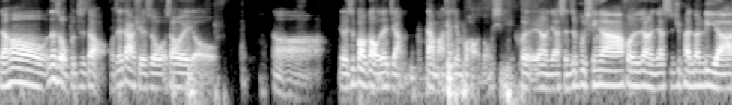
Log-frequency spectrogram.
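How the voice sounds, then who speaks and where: Very fast speech comes from a man whose pitch is medium and varies in an ordinary way. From Taiwan. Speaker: podcast co-host. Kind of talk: casual chat.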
